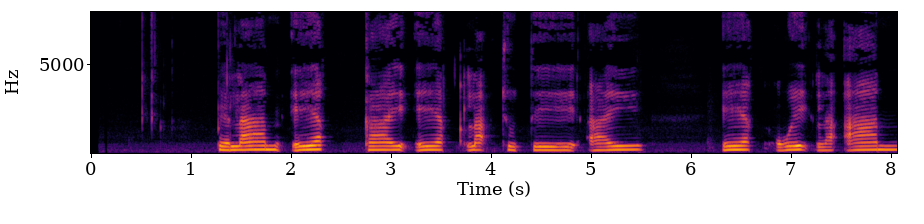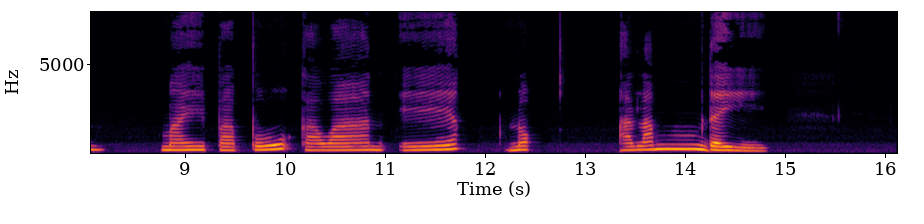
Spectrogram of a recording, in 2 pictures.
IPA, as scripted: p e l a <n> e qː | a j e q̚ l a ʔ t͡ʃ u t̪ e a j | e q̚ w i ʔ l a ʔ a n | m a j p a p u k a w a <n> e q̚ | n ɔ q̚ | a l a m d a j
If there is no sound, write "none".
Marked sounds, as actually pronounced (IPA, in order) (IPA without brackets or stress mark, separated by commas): n, n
